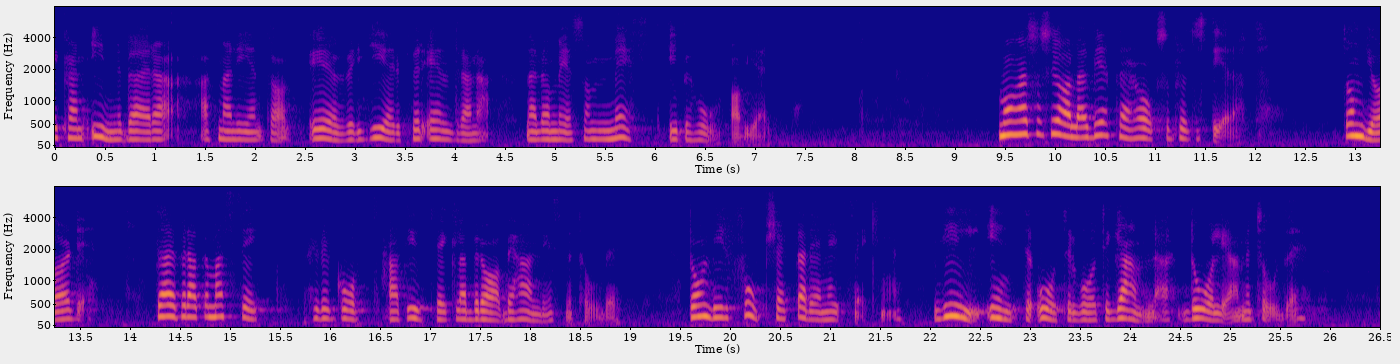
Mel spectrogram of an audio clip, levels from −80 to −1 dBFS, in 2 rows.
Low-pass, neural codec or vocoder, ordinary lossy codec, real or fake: 7.2 kHz; codec, 24 kHz, 1.2 kbps, DualCodec; none; fake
